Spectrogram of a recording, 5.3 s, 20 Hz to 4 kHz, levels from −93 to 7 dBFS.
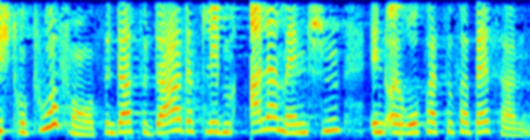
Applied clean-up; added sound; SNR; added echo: none; none; none; none.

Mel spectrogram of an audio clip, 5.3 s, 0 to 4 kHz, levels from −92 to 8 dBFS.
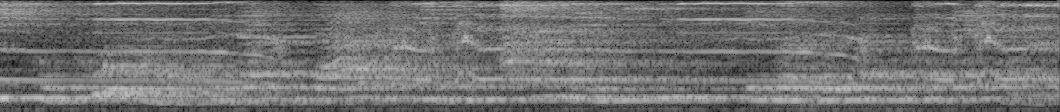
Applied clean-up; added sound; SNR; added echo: none; Chicken, rooster; 0 dB; reverberation time 2.1 s.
